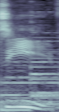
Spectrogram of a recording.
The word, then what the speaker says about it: sieve: It's pronounced sieve.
